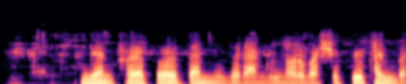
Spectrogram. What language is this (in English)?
Bangla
